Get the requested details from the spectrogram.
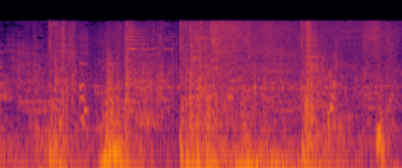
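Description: A bowstring twangs as arrows are shot.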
